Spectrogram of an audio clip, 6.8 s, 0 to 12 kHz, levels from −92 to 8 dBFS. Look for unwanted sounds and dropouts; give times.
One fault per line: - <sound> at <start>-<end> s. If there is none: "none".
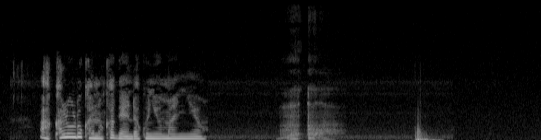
- throat clearing at 3.4-4.3 s
- thud at 5.2-5.6 s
